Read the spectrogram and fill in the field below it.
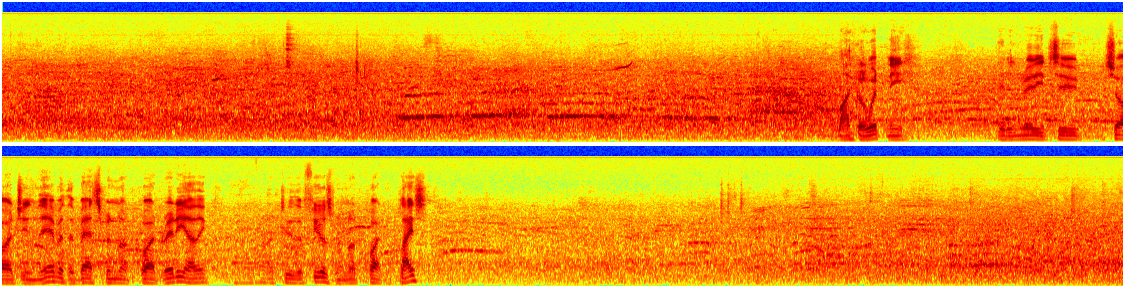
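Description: A crowd murmurs steadily across a large open ground.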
